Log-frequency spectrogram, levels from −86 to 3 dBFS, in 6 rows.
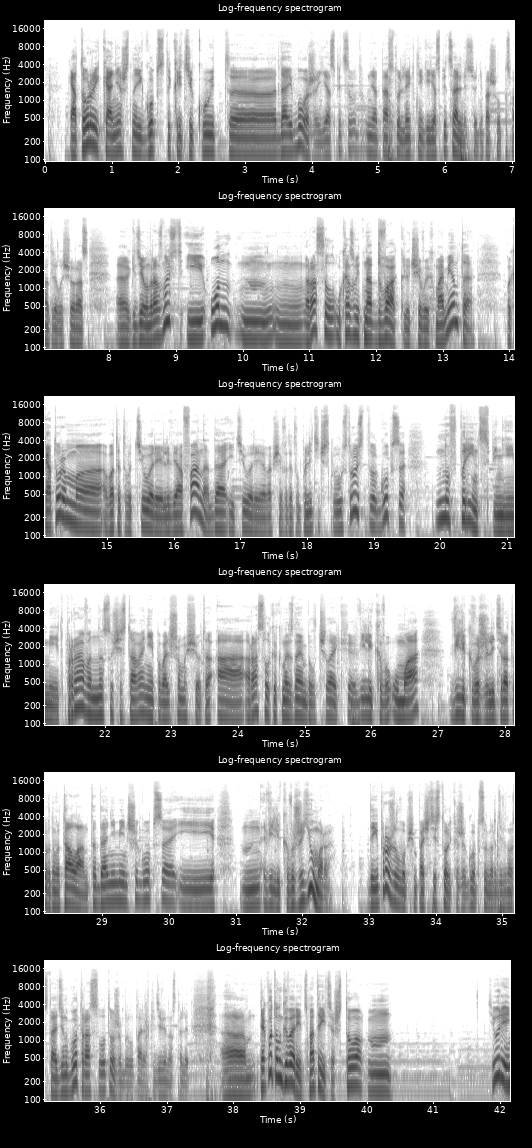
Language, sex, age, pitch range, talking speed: Russian, male, 20-39, 115-145 Hz, 160 wpm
